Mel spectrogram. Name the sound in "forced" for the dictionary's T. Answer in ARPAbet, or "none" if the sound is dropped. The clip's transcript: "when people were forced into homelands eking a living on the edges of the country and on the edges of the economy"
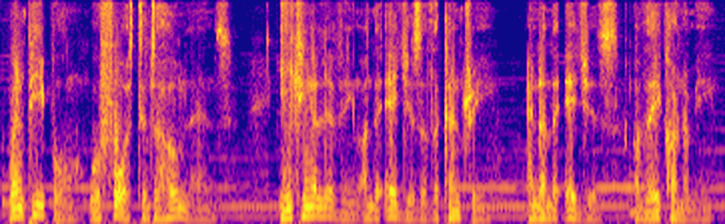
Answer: T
